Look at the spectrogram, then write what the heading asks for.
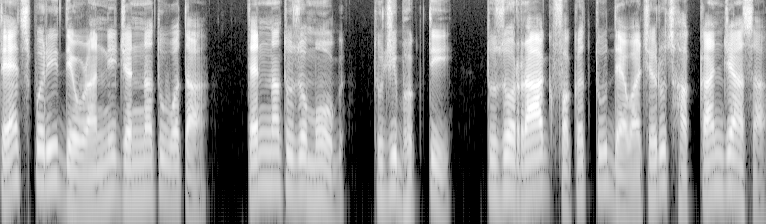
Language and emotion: Goan Konkani, neutral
